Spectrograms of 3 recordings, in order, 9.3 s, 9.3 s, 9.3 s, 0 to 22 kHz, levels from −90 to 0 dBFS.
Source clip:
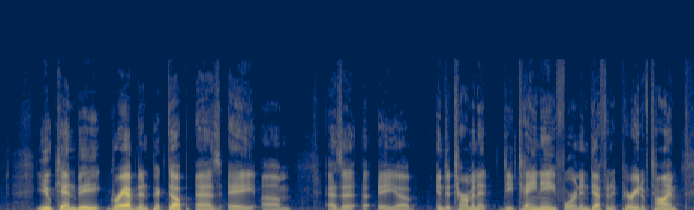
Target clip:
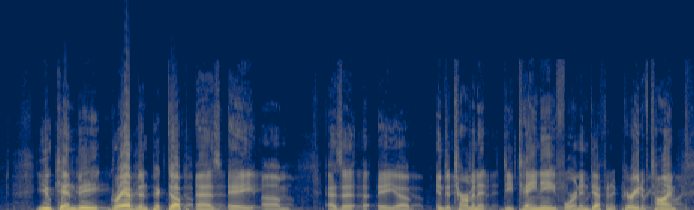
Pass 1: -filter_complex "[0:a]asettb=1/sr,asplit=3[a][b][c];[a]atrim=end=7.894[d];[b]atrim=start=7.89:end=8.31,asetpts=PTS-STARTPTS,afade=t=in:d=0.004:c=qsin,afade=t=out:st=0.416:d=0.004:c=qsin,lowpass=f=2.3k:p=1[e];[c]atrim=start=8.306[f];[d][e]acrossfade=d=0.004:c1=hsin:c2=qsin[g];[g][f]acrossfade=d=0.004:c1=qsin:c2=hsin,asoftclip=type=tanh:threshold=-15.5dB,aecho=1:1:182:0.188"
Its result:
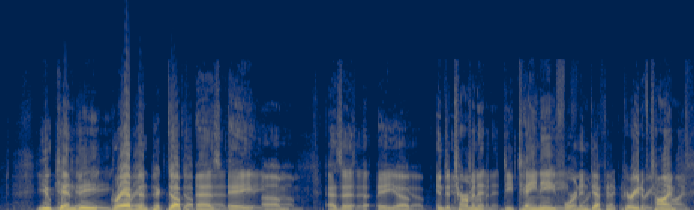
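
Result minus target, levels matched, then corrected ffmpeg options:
echo-to-direct +9.5 dB
-filter_complex "[0:a]asettb=1/sr,asplit=3[a][b][c];[a]atrim=end=7.894[d];[b]atrim=start=7.89:end=8.31,asetpts=PTS-STARTPTS,afade=t=in:d=0.004:c=qsin,afade=t=out:st=0.416:d=0.004:c=qsin,lowpass=f=2.3k:p=1[e];[c]atrim=start=8.306[f];[d][e]acrossfade=d=0.004:c1=hsin:c2=qsin[g];[g][f]acrossfade=d=0.004:c1=qsin:c2=hsin,asoftclip=type=tanh:threshold=-15.5dB,aecho=1:1:182:0.0631"

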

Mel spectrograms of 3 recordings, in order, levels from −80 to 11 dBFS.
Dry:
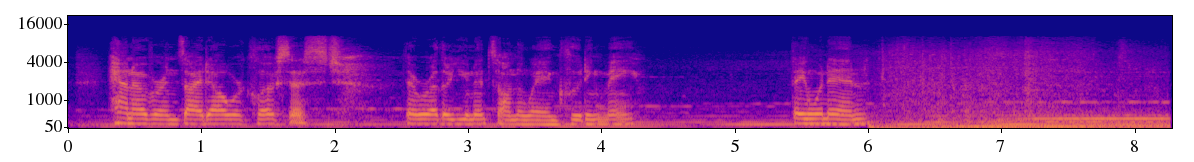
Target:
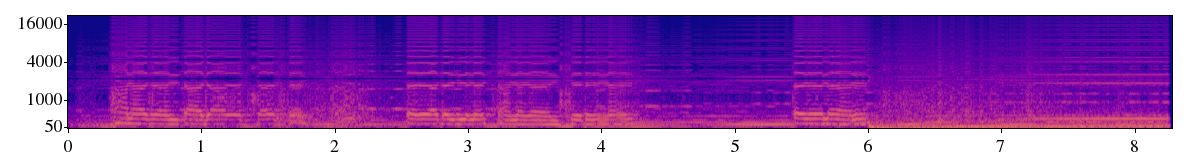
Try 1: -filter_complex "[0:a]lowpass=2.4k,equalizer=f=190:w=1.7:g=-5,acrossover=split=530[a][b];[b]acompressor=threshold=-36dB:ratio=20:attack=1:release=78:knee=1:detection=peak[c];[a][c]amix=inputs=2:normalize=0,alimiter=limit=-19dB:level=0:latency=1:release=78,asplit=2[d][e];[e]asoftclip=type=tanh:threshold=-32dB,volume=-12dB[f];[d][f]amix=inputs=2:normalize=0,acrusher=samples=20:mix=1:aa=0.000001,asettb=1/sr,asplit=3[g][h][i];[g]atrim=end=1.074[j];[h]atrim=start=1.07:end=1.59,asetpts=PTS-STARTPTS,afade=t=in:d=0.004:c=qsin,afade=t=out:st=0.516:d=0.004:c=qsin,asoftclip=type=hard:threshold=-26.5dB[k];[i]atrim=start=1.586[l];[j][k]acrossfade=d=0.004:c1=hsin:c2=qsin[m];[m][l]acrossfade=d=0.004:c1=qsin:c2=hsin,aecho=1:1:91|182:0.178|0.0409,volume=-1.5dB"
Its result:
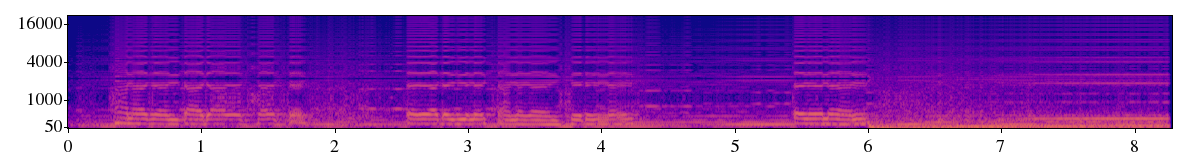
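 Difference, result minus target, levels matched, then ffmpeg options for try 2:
compressor: peak gain reduction +9.5 dB
-filter_complex "[0:a]lowpass=2.4k,equalizer=f=190:w=1.7:g=-5,acrossover=split=530[a][b];[b]acompressor=threshold=-26dB:ratio=20:attack=1:release=78:knee=1:detection=peak[c];[a][c]amix=inputs=2:normalize=0,alimiter=limit=-19dB:level=0:latency=1:release=78,asplit=2[d][e];[e]asoftclip=type=tanh:threshold=-32dB,volume=-12dB[f];[d][f]amix=inputs=2:normalize=0,acrusher=samples=20:mix=1:aa=0.000001,asettb=1/sr,asplit=3[g][h][i];[g]atrim=end=1.074[j];[h]atrim=start=1.07:end=1.59,asetpts=PTS-STARTPTS,afade=t=in:d=0.004:c=qsin,afade=t=out:st=0.516:d=0.004:c=qsin,asoftclip=type=hard:threshold=-26.5dB[k];[i]atrim=start=1.586[l];[j][k]acrossfade=d=0.004:c1=hsin:c2=qsin[m];[m][l]acrossfade=d=0.004:c1=qsin:c2=hsin,aecho=1:1:91|182:0.178|0.0409,volume=-1.5dB"

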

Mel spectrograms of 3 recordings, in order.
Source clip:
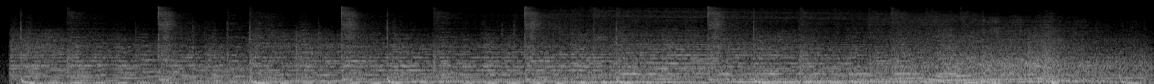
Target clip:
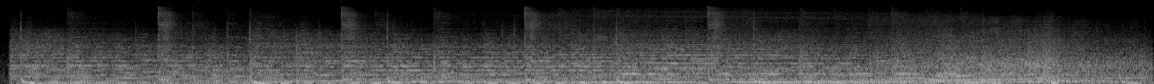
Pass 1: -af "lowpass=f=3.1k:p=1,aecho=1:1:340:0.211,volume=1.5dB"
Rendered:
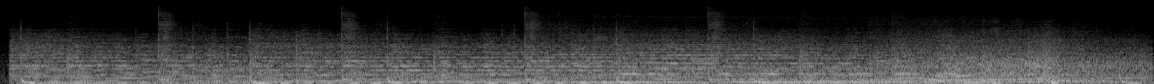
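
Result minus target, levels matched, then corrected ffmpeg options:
8000 Hz band -6.5 dB
-af "lowpass=f=12k:p=1,aecho=1:1:340:0.211,volume=1.5dB"

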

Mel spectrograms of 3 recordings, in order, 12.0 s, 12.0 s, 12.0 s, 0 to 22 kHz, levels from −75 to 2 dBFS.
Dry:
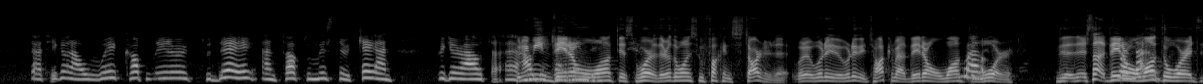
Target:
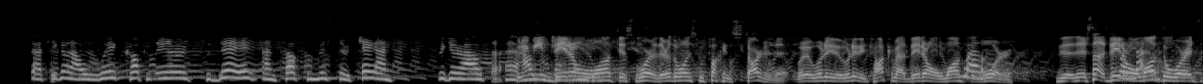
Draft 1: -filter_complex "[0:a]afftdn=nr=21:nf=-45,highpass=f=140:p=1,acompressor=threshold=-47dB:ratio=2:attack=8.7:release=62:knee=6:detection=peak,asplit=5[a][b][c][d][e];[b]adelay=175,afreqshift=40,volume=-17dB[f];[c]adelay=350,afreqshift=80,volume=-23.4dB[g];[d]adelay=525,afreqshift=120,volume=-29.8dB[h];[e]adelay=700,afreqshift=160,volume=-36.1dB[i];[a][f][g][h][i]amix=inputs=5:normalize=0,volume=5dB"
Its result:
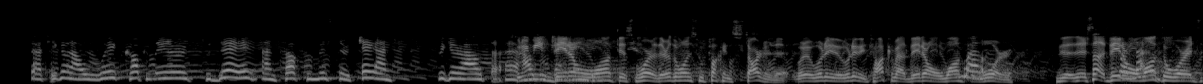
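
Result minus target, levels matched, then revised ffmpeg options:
compressor: peak gain reduction +6 dB
-filter_complex "[0:a]afftdn=nr=21:nf=-45,highpass=f=140:p=1,acompressor=threshold=-35.5dB:ratio=2:attack=8.7:release=62:knee=6:detection=peak,asplit=5[a][b][c][d][e];[b]adelay=175,afreqshift=40,volume=-17dB[f];[c]adelay=350,afreqshift=80,volume=-23.4dB[g];[d]adelay=525,afreqshift=120,volume=-29.8dB[h];[e]adelay=700,afreqshift=160,volume=-36.1dB[i];[a][f][g][h][i]amix=inputs=5:normalize=0,volume=5dB"

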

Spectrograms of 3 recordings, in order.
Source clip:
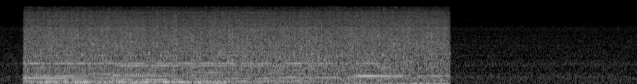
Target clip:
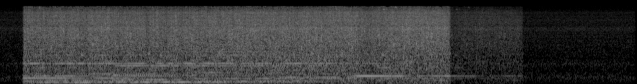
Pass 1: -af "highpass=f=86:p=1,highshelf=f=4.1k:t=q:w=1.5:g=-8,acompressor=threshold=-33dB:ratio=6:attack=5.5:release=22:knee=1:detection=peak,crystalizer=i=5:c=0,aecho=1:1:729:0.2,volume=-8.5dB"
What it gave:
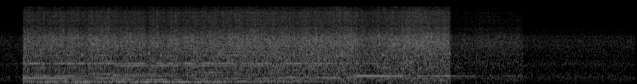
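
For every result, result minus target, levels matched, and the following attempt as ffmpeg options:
compressor: peak gain reduction +5.5 dB; 8000 Hz band -5.0 dB
-af "highpass=f=86:p=1,highshelf=f=4.1k:t=q:w=1.5:g=-8,acompressor=threshold=-26dB:ratio=6:attack=5.5:release=22:knee=1:detection=peak,crystalizer=i=5:c=0,aecho=1:1:729:0.2,volume=-8.5dB"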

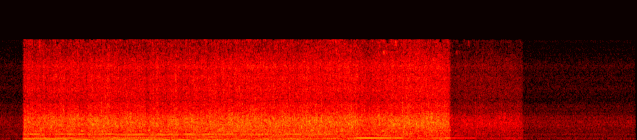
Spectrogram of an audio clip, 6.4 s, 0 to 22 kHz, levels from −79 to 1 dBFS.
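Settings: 8000 Hz band -5.0 dB
-af "highpass=f=86:p=1,acompressor=threshold=-26dB:ratio=6:attack=5.5:release=22:knee=1:detection=peak,crystalizer=i=5:c=0,aecho=1:1:729:0.2,volume=-8.5dB"

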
